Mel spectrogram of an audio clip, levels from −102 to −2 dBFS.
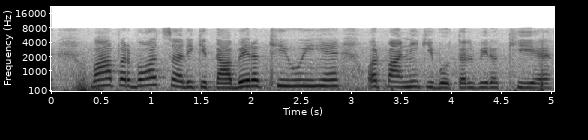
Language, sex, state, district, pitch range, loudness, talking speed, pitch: Hindi, female, Uttar Pradesh, Lalitpur, 225-290 Hz, -16 LUFS, 180 wpm, 265 Hz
